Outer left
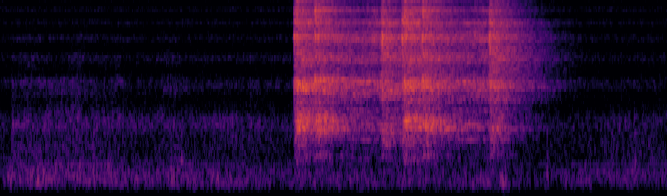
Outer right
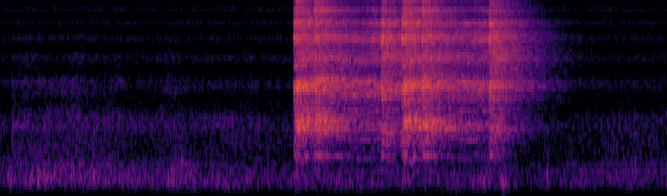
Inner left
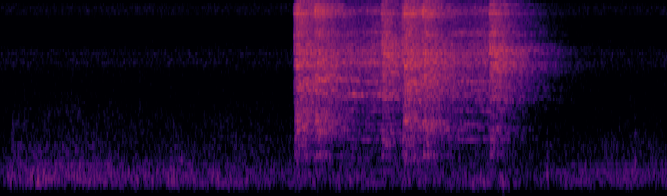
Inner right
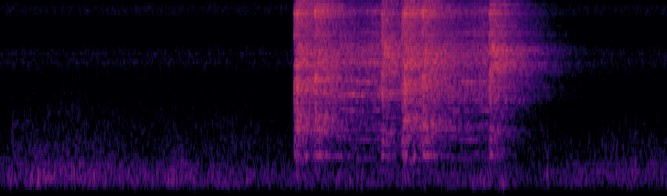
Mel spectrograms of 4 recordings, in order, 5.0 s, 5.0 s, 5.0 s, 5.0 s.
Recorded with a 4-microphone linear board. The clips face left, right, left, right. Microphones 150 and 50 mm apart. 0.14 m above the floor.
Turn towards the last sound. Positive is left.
turn(degrees=-55)  # may be behind; listen again after turning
